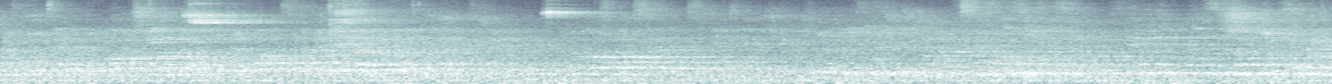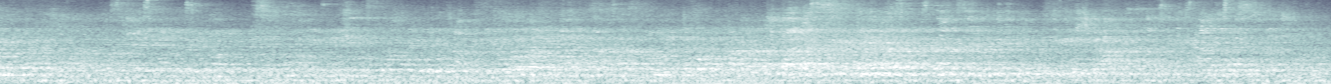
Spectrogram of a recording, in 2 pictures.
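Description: Children chatter and call out in a large echoing hall.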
